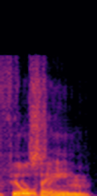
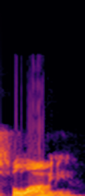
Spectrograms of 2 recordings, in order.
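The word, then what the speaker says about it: Fils-Aimé: America president Reggie fils-aime pronounce his last name Phil same Phil's I am a I think it's salami follow me I'm not entirely sure Reggie salami as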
